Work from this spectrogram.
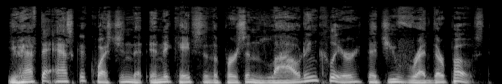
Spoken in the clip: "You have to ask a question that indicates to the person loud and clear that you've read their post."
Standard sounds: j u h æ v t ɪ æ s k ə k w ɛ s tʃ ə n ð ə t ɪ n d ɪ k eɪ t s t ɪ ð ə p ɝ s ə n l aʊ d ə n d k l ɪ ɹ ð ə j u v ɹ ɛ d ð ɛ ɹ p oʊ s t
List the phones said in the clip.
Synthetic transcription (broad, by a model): j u h æ f t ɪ æ s k ə k w ɛ s tʃ ə n ð ə t ɪ n d ɪ k eɪ t s t ɪ ð ə p ɝ s ə n l aʊ d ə n k l ɪ ɹ ð ə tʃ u v ɹ ɛ d ð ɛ ɹ p oʊ s t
